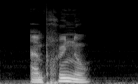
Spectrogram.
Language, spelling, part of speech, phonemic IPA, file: French, pruneau, noun, /pʁy.no/, Fr-pruneau.ogg
- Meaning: 1. prune (dried plum) 2. slug (piece of metal fired from a gun)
